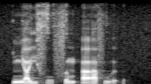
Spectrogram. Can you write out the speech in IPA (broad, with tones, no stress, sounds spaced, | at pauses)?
ɲ a˨˦ j f o̤˨˩ f ə˧ m ʔ a̰ː˧˥ f ṵ˧˨ ə̯ ʔ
